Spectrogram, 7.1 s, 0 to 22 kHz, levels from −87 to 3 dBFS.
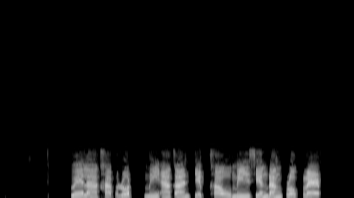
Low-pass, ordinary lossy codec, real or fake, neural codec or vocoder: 5.4 kHz; none; real; none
